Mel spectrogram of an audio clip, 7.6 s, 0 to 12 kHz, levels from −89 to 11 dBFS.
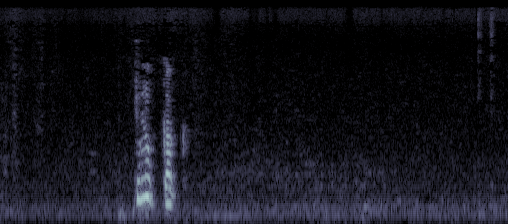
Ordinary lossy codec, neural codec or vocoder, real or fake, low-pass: AAC, 32 kbps; none; real; 10.8 kHz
